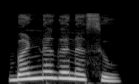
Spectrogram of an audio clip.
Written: ಬಣ್ಣಗನಸು

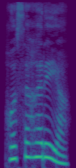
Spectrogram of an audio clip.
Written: ಹೊಸಹರೆಯ

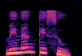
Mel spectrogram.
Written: ವಿನಂತಿಸು

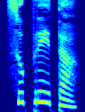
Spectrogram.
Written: ಸ್ಪರ್ಧಿ

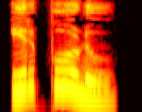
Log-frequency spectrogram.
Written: ಇರ್ಪೋಡು

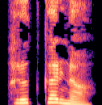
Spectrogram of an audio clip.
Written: ಹೃತ್ಕರ್ಣ

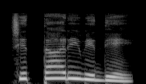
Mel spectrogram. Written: ಚಿತ್ತಾರಿವಿದ್ಯೆ

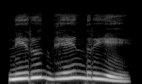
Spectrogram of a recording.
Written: ನಿರುದ್ಧೇಂದ್ರಿಯೆ

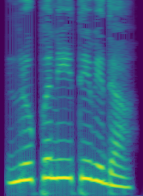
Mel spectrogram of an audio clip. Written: ನೃಪನೀತಿವಿದ

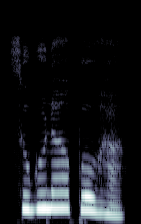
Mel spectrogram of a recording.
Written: ಸುಗುಣಾಪೋಹ

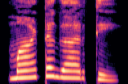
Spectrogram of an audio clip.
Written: ಮಾಟಗಾರ್ತಿ

